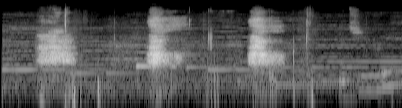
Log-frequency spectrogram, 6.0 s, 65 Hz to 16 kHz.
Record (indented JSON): {
  "exhalation_length": "6.0 s",
  "exhalation_amplitude": 18200,
  "exhalation_signal_mean_std_ratio": 0.39,
  "survey_phase": "beta (2021-08-13 to 2022-03-07)",
  "age": "65+",
  "gender": "Female",
  "wearing_mask": "No",
  "symptom_none": true,
  "smoker_status": "Ex-smoker",
  "respiratory_condition_asthma": false,
  "respiratory_condition_other": false,
  "recruitment_source": "REACT",
  "submission_delay": "1 day",
  "covid_test_result": "Negative",
  "covid_test_method": "RT-qPCR",
  "influenza_a_test_result": "Negative",
  "influenza_b_test_result": "Negative"
}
